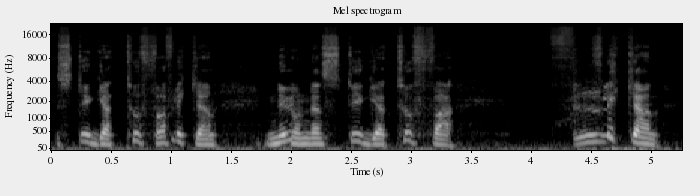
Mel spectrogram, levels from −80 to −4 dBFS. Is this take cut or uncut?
cut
